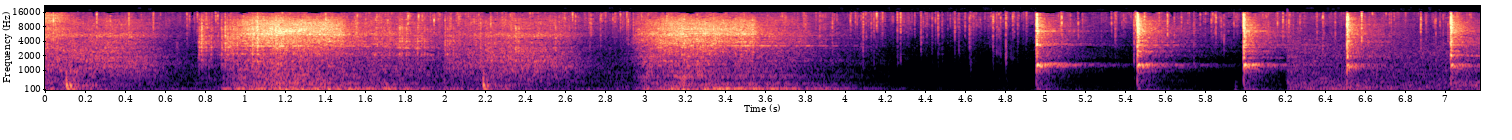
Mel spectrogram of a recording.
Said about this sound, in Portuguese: Agora sim, estamos todos nesse clima de forja então você está ouvindo aí, agora eu vou subir o som dos foles e dos martelos.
